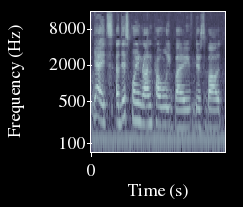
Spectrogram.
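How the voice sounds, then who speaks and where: A woman's voice: mid-range voice, fairly quick, a little hiss or hum, rough recording. A young woman from Serbia, chatting as a guest in a casual interview, with lots of fillers and laughter. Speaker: guest, website editor. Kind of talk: casual chat.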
